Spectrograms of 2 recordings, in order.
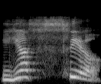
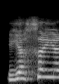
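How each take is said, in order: First: यस्य as yas-sya with a held s; no vowel after the doubled स in यस्य; correct pronunciation. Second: यसय with full vowel on स, ya-sa-ya; three even syllables in यसय; wrong pronunciation. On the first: Teacher giving the actual word, joined held-s pronunciation. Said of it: "तो शब्द क्या है?". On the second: Teacher ruling out the mistake, full-vowel mispronunciation. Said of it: "यसय नहीं है". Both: Shown as a demonstration.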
